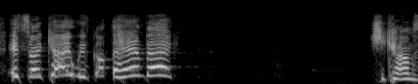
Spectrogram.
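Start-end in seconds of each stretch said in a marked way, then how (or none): 0.1-1.7 high-pitched mock call to a runner; high calling voice, acted out; imitated yelling. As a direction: call after her, imitating bystanders. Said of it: "everyone else is yelling to her".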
